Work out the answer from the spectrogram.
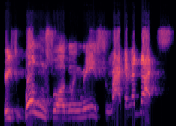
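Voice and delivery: high, shouted complaint. A narrator's reading. Second giant shouting about being kicked. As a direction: shout in pained outrage. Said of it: "shouted the gizzard gulper".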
